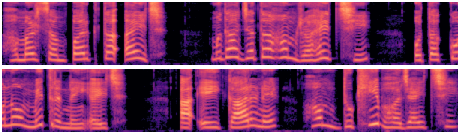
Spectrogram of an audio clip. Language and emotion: Maithili, sad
